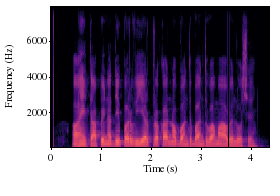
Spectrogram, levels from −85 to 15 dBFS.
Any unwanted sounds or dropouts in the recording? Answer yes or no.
yes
